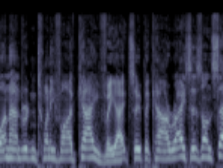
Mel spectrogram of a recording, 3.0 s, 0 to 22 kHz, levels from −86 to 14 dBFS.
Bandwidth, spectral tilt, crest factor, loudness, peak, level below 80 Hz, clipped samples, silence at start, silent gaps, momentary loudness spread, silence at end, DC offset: 16 kHz; -4 dB/octave; 16 dB; -26 LUFS; -10 dBFS; -58 dBFS; under 0.1%; 0 s; none; 5 LU; 0 s; under 0.1%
